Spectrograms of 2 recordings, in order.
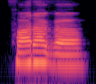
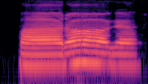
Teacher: কারণ মাঝখানে আলিফ মাদ্দা মানে টান দিতে হবে, আর শুরুতে হারাকার টান দেওয়া যাবে না, শেষে হারাকার টান দেওয়া যাবে না, বিজখানে আছে আলিফ মাদ্দা, এটা টান দিতে হবে।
